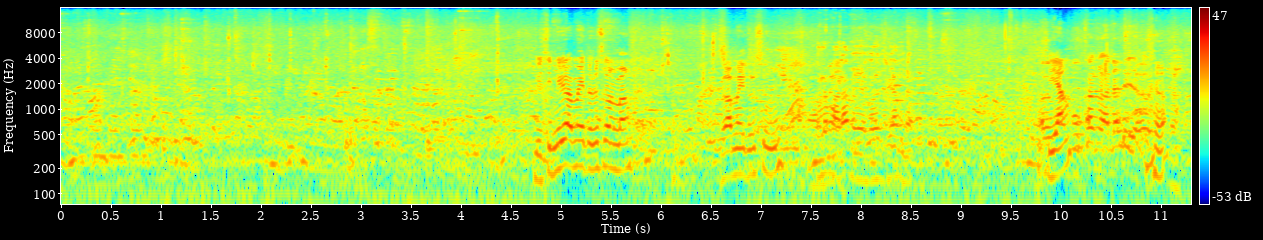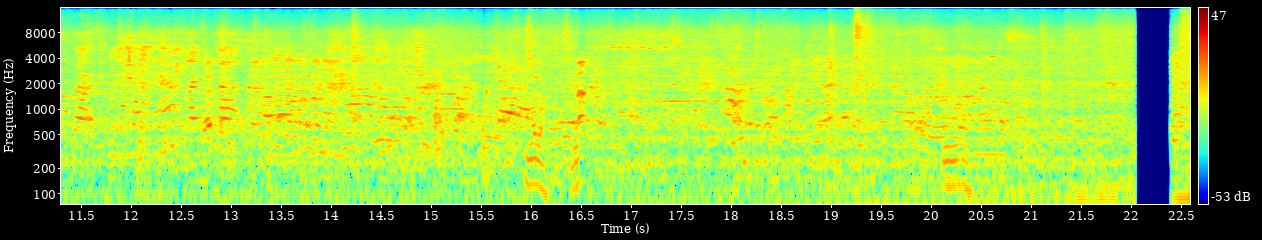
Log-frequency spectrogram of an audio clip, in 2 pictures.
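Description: Fingers squish and scrape through rice on a plate.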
